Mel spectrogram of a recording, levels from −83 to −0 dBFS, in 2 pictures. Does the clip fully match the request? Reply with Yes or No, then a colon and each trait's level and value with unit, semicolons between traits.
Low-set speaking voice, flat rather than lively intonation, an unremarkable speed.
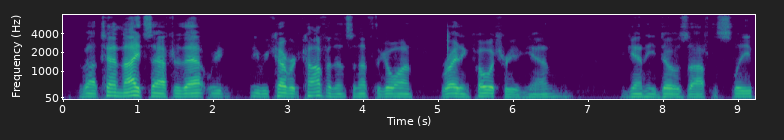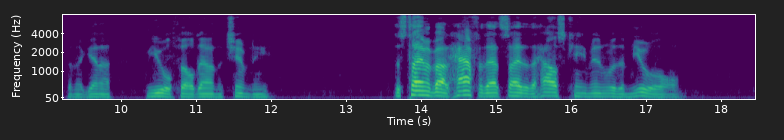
No: low, 100 Hz; average, 3.2 semitones; average, 145 wpm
